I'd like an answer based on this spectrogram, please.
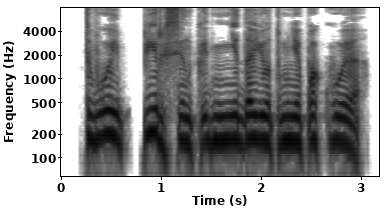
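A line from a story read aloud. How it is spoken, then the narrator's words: Hoarse young male voice. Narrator (Russian): послышался хриплый голос парня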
